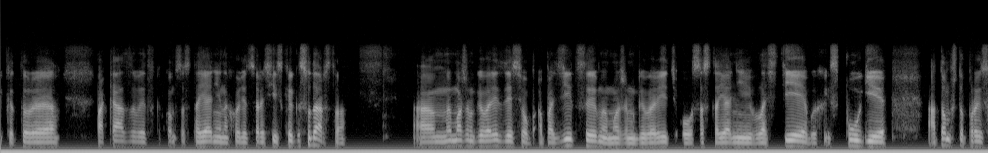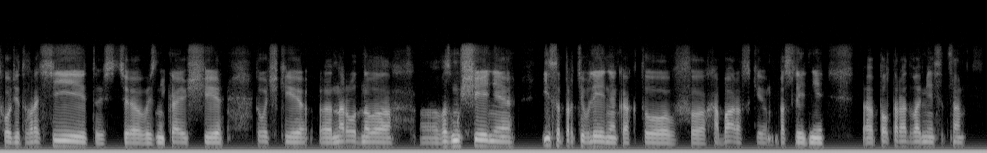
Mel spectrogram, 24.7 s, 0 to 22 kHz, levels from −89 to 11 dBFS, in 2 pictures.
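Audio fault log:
throughout, DC offset: nothing audible marks it, yet the sound sits on a constant shift of about -24 dBFS away from zero. That fixed bias eats headroom, so clipping comes sooner, and it appears as steady energy at the very bottom of the spectrum.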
